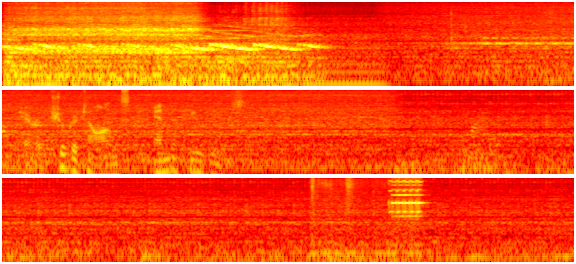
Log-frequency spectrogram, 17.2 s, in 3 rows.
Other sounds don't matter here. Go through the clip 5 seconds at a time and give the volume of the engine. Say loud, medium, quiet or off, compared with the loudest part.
loud, quiet, quiet, quiet.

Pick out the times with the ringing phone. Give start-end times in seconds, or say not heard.
4.4-5.8, 14.5-15.7.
